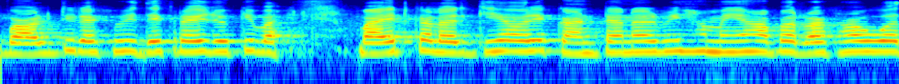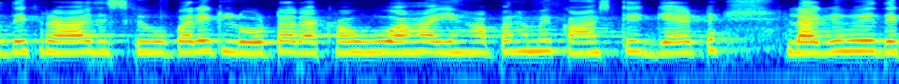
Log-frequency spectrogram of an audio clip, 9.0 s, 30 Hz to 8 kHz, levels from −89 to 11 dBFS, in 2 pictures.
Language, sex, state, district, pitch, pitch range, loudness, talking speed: Hindi, female, Madhya Pradesh, Dhar, 255 Hz, 250-265 Hz, -19 LUFS, 275 wpm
